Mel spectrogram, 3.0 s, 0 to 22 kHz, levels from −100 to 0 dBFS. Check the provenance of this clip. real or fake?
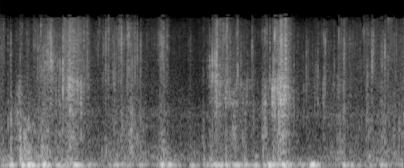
real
